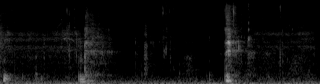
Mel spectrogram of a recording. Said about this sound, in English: Let me just eat this edible. I'm not even going to call it edible. I'm going to call it my vitamins.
